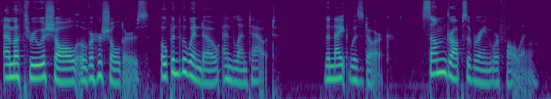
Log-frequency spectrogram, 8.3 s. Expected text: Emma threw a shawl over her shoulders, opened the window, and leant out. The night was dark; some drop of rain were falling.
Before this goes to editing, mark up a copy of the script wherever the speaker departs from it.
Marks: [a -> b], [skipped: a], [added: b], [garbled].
Emma threw a shawl over her shoulders, opened the window, and leant out. The night was dark; some [drop -> drops] of rain were falling.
